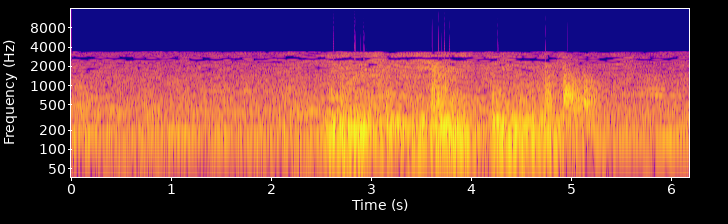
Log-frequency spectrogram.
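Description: Handling noise from a hose fitting being worked onto an LPG cylinder valve: a few knocks and clatter in the middle, over a steady background hum.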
